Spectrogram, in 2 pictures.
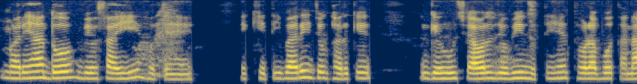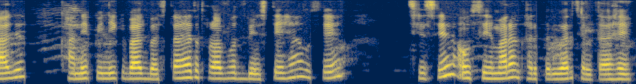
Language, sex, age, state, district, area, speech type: Hindi, female, 30-45, Uttar Pradesh, Bhadohi, rural, spontaneous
